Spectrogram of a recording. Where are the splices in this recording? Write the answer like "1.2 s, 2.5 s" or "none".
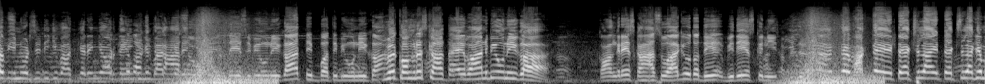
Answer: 2.2 s, 8.2 s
